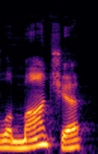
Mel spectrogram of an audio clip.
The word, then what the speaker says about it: La Mancha: happens in the book, as a man of La Mancha, yeah, I said it right this time, named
